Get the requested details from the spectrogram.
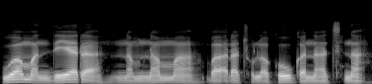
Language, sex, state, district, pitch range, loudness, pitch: Garo, male, Meghalaya, West Garo Hills, 90-100 Hz, -17 LUFS, 90 Hz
